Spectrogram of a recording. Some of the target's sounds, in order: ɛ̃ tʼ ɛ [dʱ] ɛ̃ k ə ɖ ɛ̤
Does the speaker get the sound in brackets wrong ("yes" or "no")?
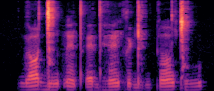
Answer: no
